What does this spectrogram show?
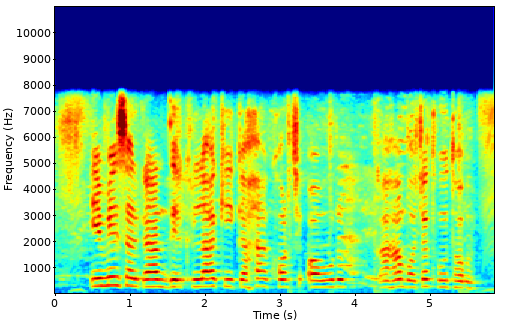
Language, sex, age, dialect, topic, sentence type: Bhojpuri, female, 18-24, Northern, banking, statement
